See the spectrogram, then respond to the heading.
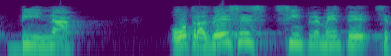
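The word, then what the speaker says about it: בינה: la palabra vina b y n a H bina otras veces simplemente se pronuncia en el hebreo Bin by yn inteligencia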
